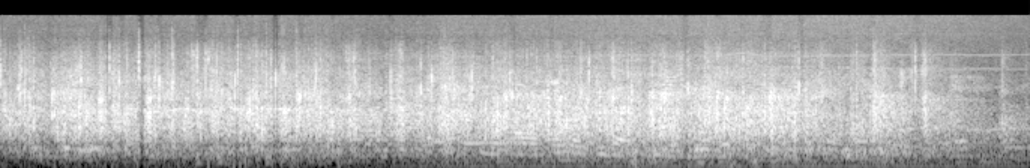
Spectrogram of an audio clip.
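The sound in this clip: Enthusiastic theatre audience applause greets a performer and novelist stepping onto the stage at an evening show at the Liberty Theatre. The clapping is loud, dense and sustained, then tapers slightly at the very end.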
